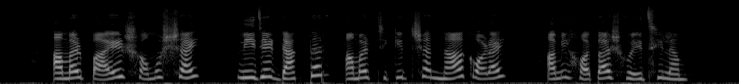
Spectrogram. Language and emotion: Bengali, sad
